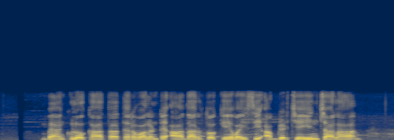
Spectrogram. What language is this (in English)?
Telugu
